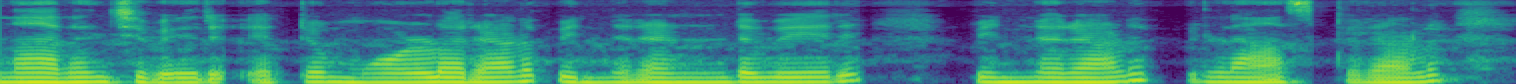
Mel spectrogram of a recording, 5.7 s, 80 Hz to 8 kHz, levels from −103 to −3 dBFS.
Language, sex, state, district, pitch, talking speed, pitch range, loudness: Malayalam, female, Kerala, Kollam, 160 Hz, 115 wpm, 155-165 Hz, -16 LUFS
